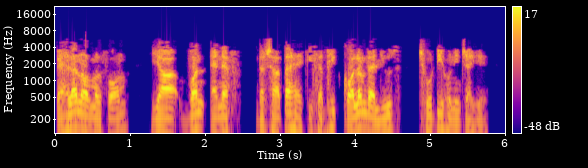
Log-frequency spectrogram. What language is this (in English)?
Hindi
